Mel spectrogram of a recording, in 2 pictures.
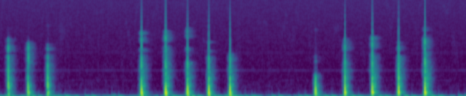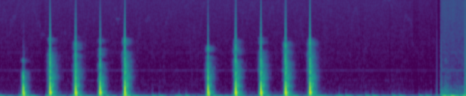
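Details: Finger percussion demonstration, e.g. at lung level, teaching the sounds of percussion: groups of taps varying between hollow resonant and flatter dull tones; resonance, dullness and tympany.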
